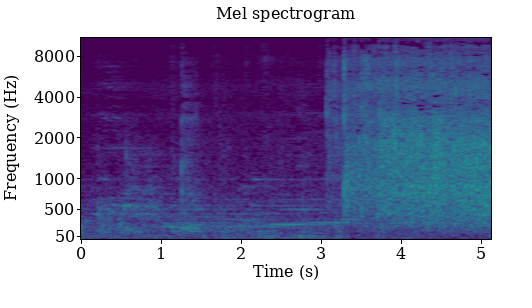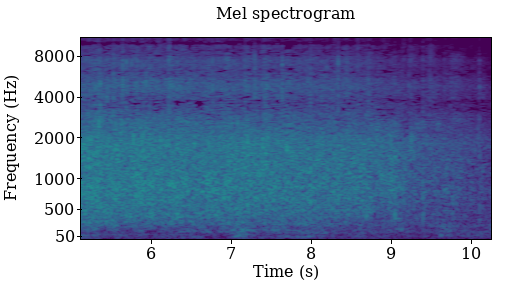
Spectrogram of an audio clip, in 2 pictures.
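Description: An audience applauding in a large hall. The clapping breaks out about three seconds in, holds steady and dies away near the end, over quiet background music.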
